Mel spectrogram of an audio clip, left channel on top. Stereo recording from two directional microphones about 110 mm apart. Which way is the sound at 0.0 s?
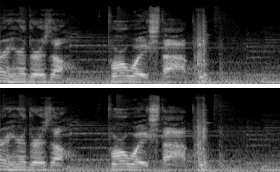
Centre (ahead or behind).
